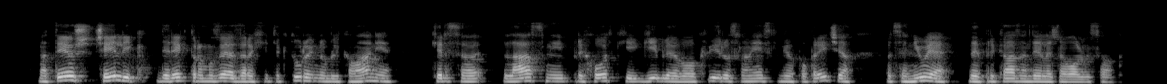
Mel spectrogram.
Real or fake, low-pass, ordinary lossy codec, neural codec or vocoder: real; 7.2 kHz; none; none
